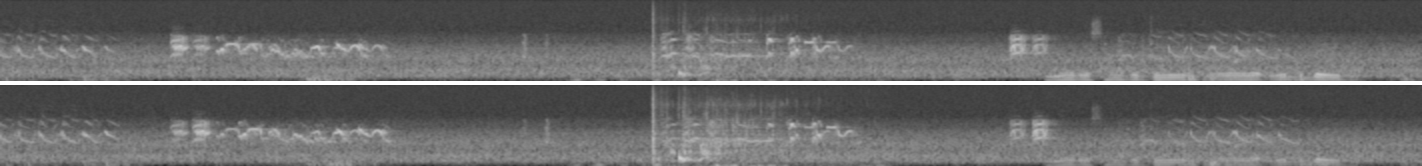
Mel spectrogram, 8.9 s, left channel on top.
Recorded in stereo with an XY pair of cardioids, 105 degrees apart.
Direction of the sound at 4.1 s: 55° right.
